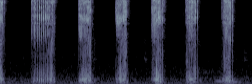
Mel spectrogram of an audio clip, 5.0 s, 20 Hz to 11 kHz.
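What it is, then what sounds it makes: Steel ratcheting wrench clicking. A chrome-plated, solid steel ratcheting combination wrench with a flex head, about 20 cm long, is held in both hands while its ratchet head is worked back and forth, with other wrenches lying unused on a cloth. The pawl produces quick, dry, bright clicking in short bursts: six full runs after one trailing off at the start, separated by silence. The clicks are thin and high with almost no low end and stop instantly.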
